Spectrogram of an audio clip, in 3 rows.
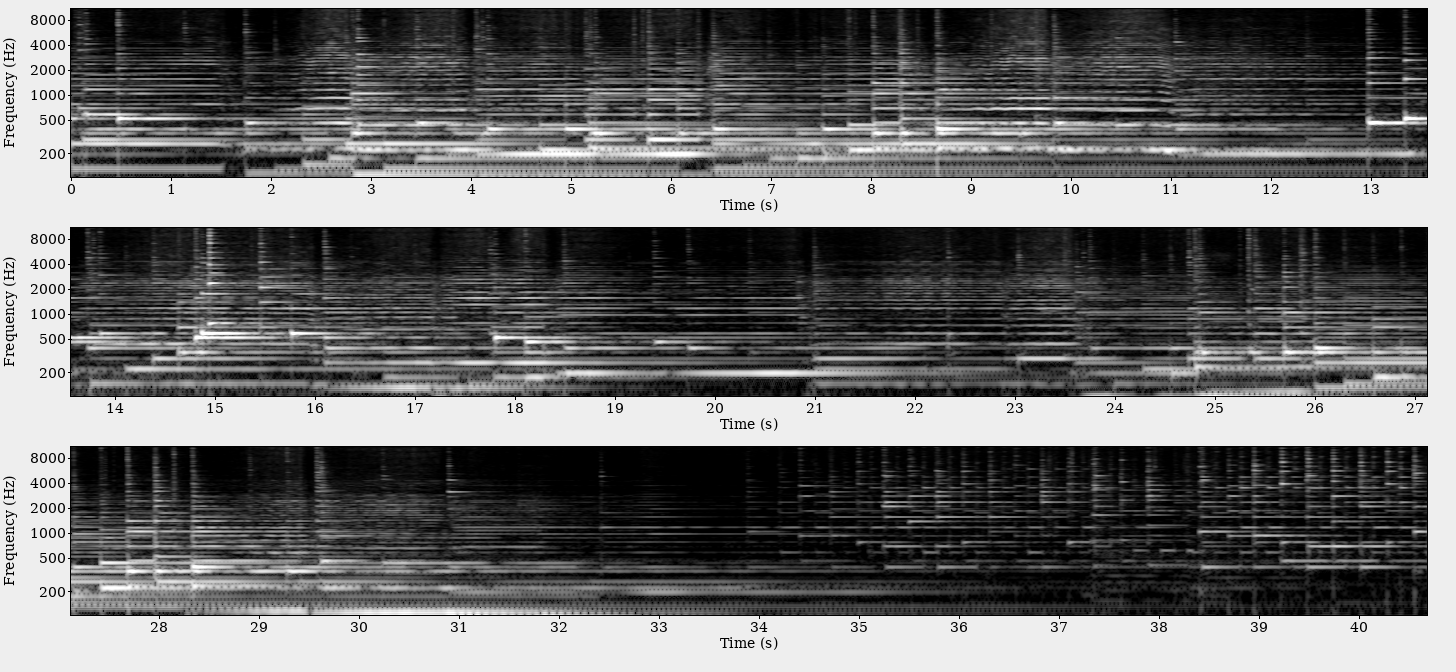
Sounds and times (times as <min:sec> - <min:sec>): Harp: 0:00.0 - 0:40.6.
